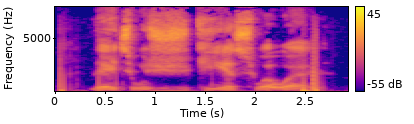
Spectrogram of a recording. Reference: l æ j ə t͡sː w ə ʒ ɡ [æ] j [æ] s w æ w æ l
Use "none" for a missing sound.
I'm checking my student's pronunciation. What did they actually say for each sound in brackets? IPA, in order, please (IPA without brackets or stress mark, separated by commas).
i, æ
